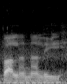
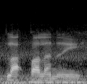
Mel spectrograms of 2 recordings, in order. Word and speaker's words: Ballinalee: So and there is the blacksmith of Balan Ali or Bali. Sorry, I was saying the name wrong. Blacksmith of Balani.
